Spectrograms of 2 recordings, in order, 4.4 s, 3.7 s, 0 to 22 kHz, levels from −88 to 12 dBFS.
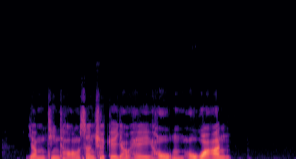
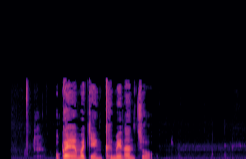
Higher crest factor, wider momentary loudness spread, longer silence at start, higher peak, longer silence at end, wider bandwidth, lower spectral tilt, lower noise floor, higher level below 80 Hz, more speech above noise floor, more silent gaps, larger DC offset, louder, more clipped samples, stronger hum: about the same, 24 dB vs 26 dB; second, 11 LU vs 25 LU; second, 0.45 s vs 0.85 s; about the same, 0 dBFS vs 0 dBFS; second, 1 s vs 1.45 s; second, 9.6 kHz vs 11.5 kHz; first, -6 dB/octave vs -4 dB/octave; first, -78 dBFS vs -69 dBFS; second, -70 dBFS vs -64 dBFS; first, 54 dB vs 46 dB; neither; neither; about the same, -24 LUFS vs -22 LUFS; neither; neither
